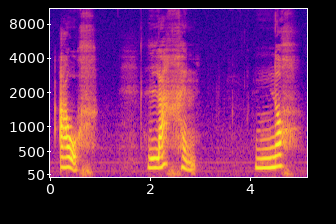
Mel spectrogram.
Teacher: Cuando la vocal anterior es A, U o O, pronunciamos la CH más atrás. Subimos la lengua más atrás en la boca y decimos auch, lachen, noch.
